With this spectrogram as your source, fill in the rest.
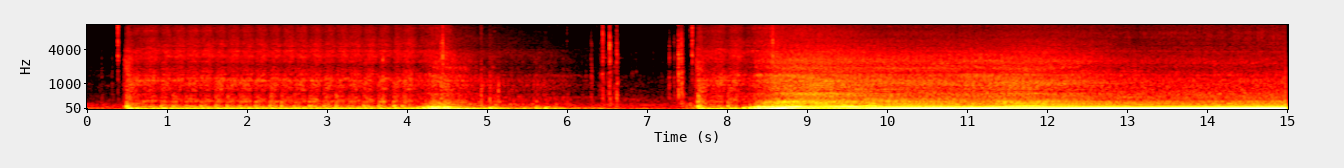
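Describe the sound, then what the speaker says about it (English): Rebuilt engine of a 2004 MINI Cooper S R53 cranking, going quiet, then cranking again and catching, settling into a loud, close, steady idle with a deep rumble. "I'm going to try to start the car."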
